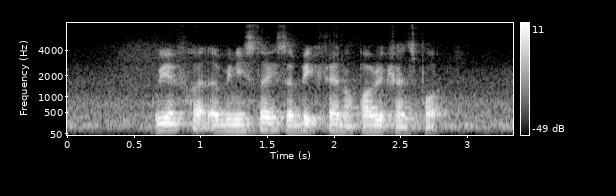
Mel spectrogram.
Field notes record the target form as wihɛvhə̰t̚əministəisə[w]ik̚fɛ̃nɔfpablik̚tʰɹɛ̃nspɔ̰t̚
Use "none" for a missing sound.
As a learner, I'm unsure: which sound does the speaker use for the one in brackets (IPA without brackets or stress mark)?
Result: b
